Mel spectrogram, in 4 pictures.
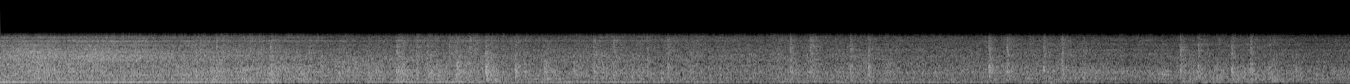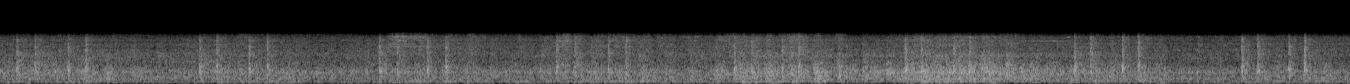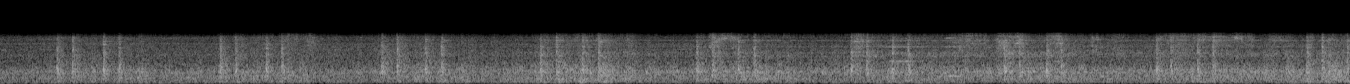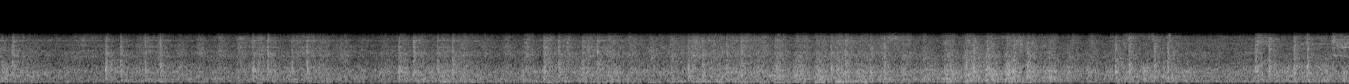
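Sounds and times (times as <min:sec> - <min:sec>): train wheels rumbling on rails: 0:00.0 - 0:53.9
wheels clickety-clack: 0:27.6 - 0:28.5, 0:34.0 - 0:34.9, 0:35.5 - 0:52.4, 0:53.0 - 0:53.9.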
